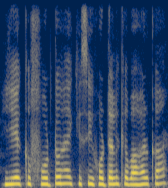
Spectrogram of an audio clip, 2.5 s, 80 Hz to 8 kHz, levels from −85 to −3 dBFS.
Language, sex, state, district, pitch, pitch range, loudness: Hindi, female, Bihar, Patna, 265 Hz, 260-275 Hz, -13 LUFS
